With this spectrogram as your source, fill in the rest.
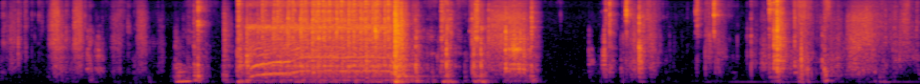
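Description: A domestic sewing machine stitches fabric pattern pieces for a doll outfit together, running in a steady mechanical whir for about four seconds, with shorter bursts of stitching and handling noises before and after.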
